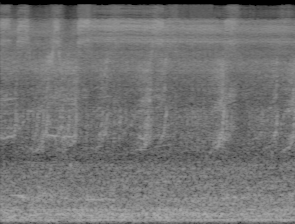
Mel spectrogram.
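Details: Sunlit summer mountainside full of cicada calls: an unbroken high, grating buzz with a few louder bursts and faint upward-curving strokes, against a quiet low background.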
